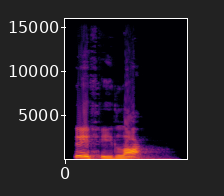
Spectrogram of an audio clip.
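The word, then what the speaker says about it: תְּהִלָּה: Tehilá também é pronunciado porque está no início.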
